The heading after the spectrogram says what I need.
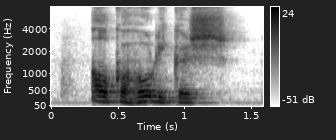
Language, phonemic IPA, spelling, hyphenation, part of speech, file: Dutch, /ˌɑl.koːˈɦoː.li.kʏs/, alcoholicus, al‧co‧ho‧li‧cus, noun, Nl-alcoholicus.ogg
- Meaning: alcoholic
